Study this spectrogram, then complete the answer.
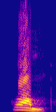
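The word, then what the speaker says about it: comb: না সি ও এমবি কম কম যদি আমরা বলি সেক্ষেত্রে আমরা কিন্তু এটা ভুল বলবো এটা উচ্চারণ হবে কম মানে চিরনি ডিভার্ট যদি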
